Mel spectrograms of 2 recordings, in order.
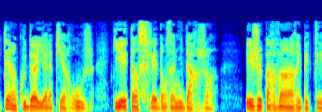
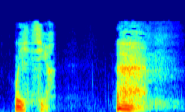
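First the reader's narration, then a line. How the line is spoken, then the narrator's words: Man speaking low. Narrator (French): dit-il à mi-voix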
